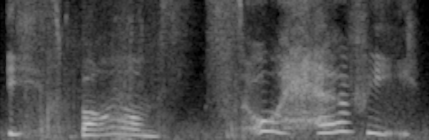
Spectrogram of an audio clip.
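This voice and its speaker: A woman's voice: very high voice, animated, drawn-out words, background noise, heavily acted. A woman voicing a cheerful, mischievous little girl in a video game, with a childlike, singsong way of talking. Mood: weary, straining. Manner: childlike, singsong, speaks of herself in third person. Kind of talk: video game character voice lines. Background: background music.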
